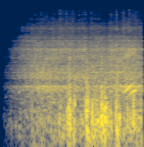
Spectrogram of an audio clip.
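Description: Pickup trucks driving along a dirt road, a steady run of engine and tyre noise that fades in over the first half second.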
